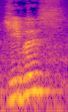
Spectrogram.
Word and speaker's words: Jebus: J-E-B-U-S. Jebus? Jebus. Jebus.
